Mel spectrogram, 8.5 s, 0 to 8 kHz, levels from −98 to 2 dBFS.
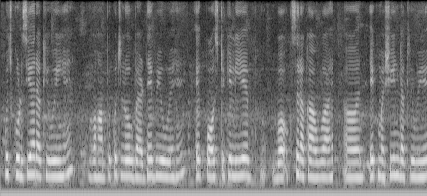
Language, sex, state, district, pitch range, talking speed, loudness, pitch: Hindi, female, Bihar, East Champaran, 195-215 Hz, 190 wpm, -16 LUFS, 205 Hz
